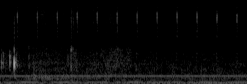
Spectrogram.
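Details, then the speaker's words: Common-rail diesel injector pulsed on a cheap homemade tester in a quiet room: faint, sharp, even ticks about five a second from the injector solenoid working; owner thinks the injector may be badly assembled, not confirmed. "myślę że słychać prawda wyraźnie słychać rzece wycieczka elektromagnesu która jest w tym wtrysku on jest chyba źle złożony w każdym bądź razie to jest jego praca"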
